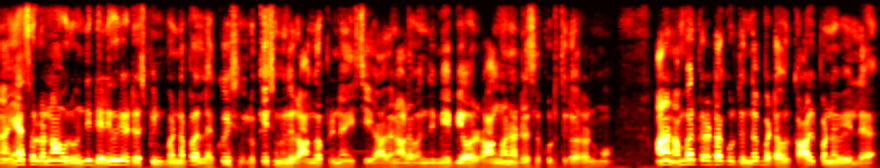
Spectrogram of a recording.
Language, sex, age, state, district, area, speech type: Tamil, male, 18-30, Tamil Nadu, Salem, urban, spontaneous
